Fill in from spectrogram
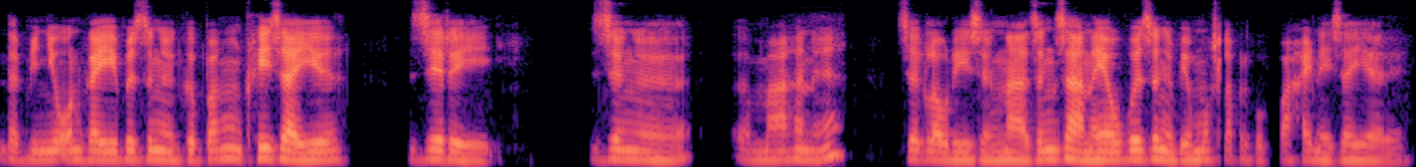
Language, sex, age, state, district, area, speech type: Bodo, female, 45-60, Assam, Chirang, rural, spontaneous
